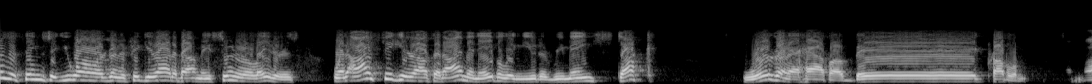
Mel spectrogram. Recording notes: On Monday's we're BLOWING UP Soul University's Pay Me What I'm Worth conference-call based classes. We record (then broadcast) our classes.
